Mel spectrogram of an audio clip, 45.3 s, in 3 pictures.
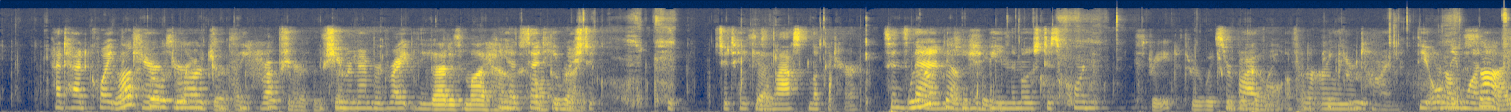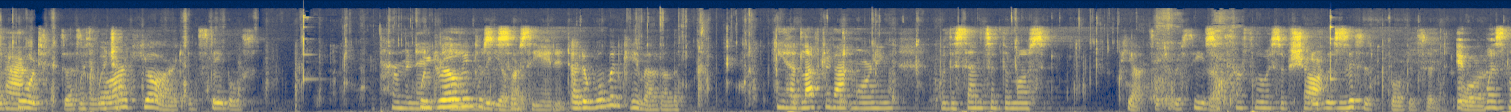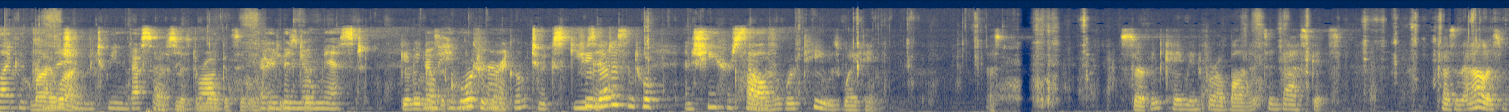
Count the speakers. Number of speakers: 2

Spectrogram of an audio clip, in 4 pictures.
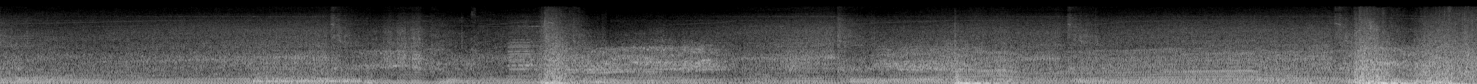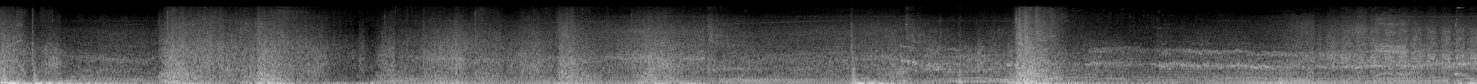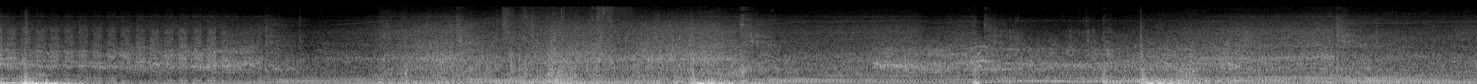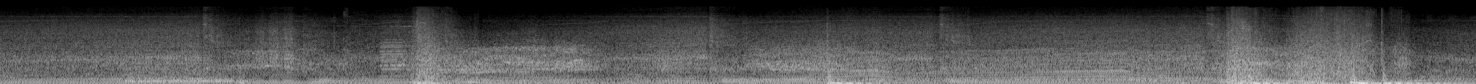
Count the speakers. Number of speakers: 0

